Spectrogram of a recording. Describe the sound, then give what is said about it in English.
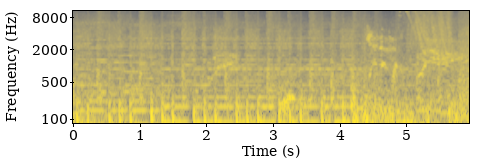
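A rapid string of loud, booming explosion bursts crashes over a driving soundtrack, with sweeping whooshes near the end, from a TV action scene in which a new Zord robot combination walks through the explosions. “See how I was just walking through all those explosions?”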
